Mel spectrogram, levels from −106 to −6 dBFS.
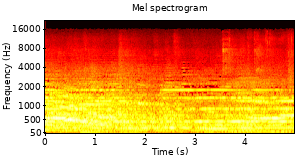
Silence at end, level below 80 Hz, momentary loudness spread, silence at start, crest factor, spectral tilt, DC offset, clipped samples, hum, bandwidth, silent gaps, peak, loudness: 0 s; -44 dBFS; 8 LU; 0 s; 14 dB; -7 dB/octave; under 0.1%; under 0.1%; none; 13 kHz; none; 0 dBFS; -16 LUFS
